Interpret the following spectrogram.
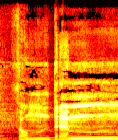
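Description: Music: slow, chant-like singing, with one long held note coming in about half a second in and another about a second in.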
